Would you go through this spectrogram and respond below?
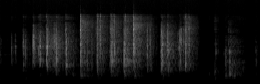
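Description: Rapid typing on a computer keyboard while writing PHP code, a close, brisk run of clicking keystrokes in quick bursts with a brief pause near the end.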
